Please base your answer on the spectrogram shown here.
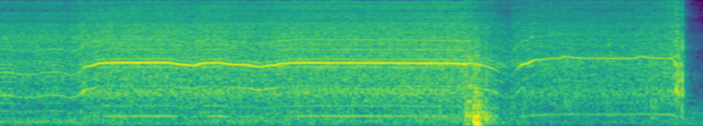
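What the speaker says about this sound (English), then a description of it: "drill right on them dots" A power drill whirs in two steady bursts drilling holes in a truck cab for clearance lights, a high motor whine that dips briefly between them before stopping with a click.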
